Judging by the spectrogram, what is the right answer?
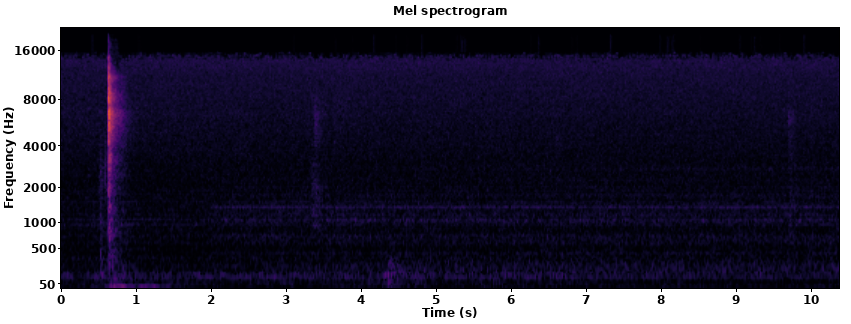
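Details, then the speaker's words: GMC K-2 HTPC case stock cooling, one 140mm and one 120mm fan: only faint even airy hiss, no ticking, rattle or whine; case fans running quietly and normally. "Finally, have a listen to the stock cooling."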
